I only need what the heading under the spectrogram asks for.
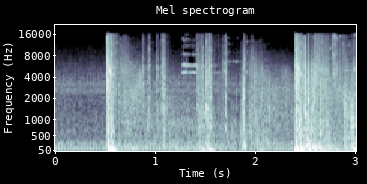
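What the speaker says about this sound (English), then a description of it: "I'm taking fire!" Loud bursts of automatic gunfire in a Call of Duty multiplayer match, two heavy volleys framing a spell of lighter, scattered shots, close and sharp.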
